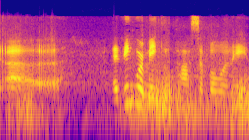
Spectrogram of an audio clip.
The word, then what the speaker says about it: bolognese: I've heard people say bologa. They try to say the G. I don't think you're supposed to.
